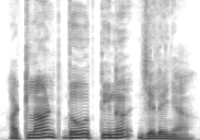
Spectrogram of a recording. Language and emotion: Santali, neutral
